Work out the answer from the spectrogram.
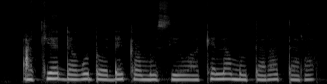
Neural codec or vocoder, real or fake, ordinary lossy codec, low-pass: codec, 44.1 kHz, 7.8 kbps, Pupu-Codec; fake; none; none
